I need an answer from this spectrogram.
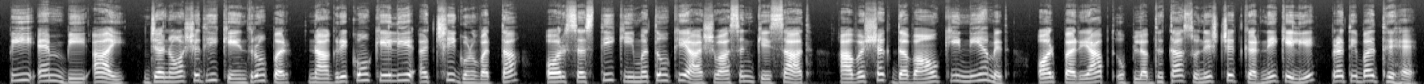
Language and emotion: Hindi, neutral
